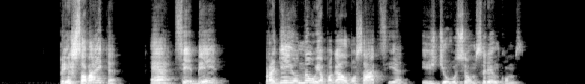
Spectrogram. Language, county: Lithuanian, Kaunas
